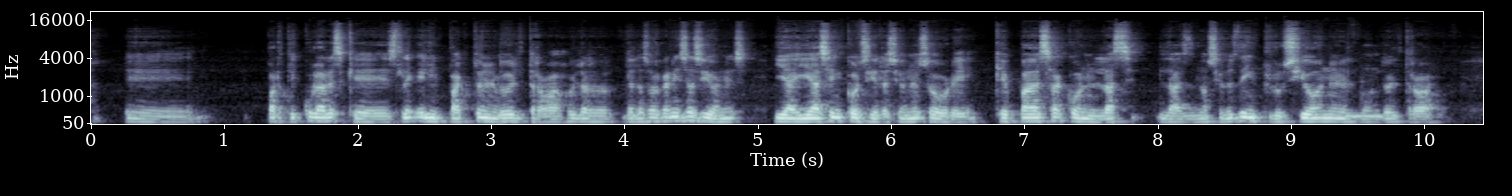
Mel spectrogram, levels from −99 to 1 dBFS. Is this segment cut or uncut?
cut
